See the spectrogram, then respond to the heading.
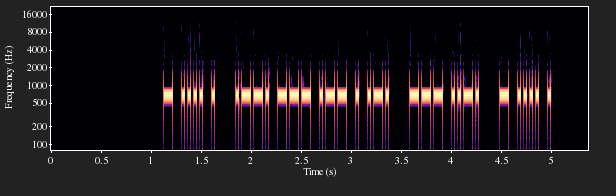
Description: Morse code, heard as a keyed tone, about 40 wpm, 700 Hz. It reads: THE POWER OF THE
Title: Sets of 4 Words 40wpm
